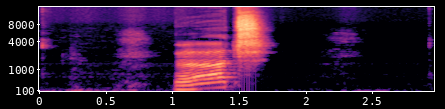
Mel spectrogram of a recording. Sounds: Sneeze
